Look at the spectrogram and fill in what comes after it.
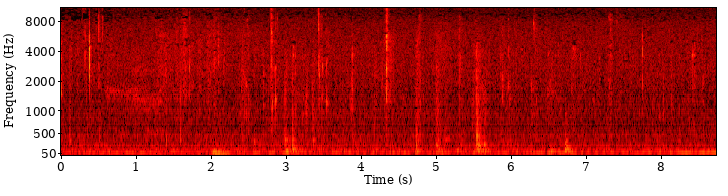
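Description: Faint chewing and mouth sounds of a person eating, with scattered small clicks and soft knocks.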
